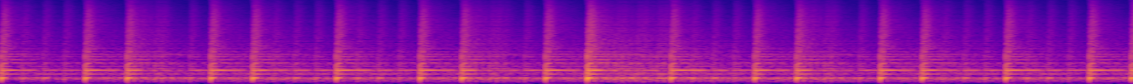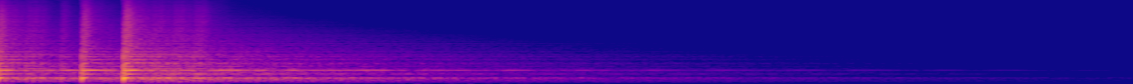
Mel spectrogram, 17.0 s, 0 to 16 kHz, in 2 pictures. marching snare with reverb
0.0s 11.9s

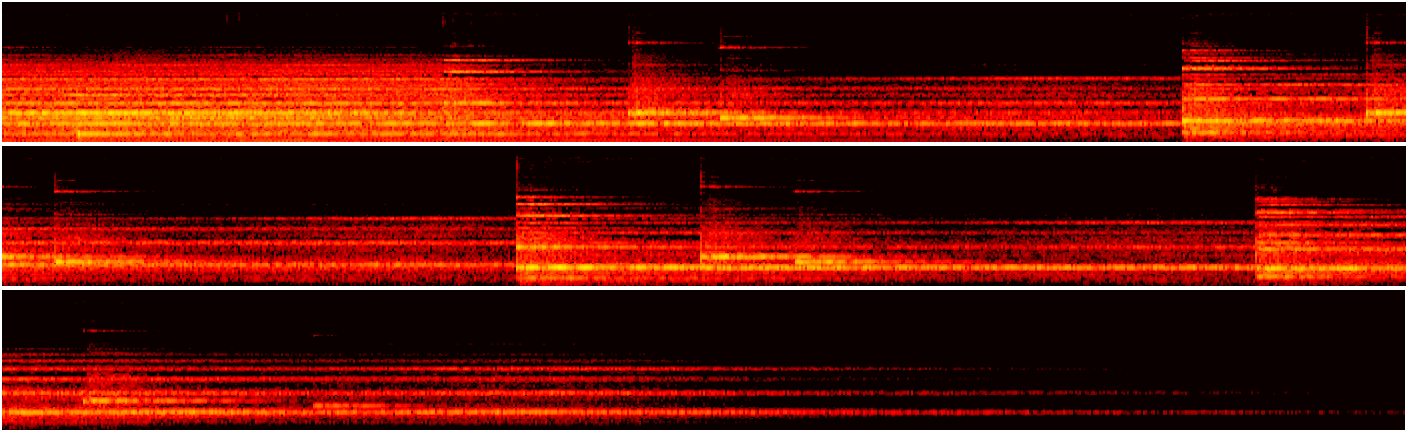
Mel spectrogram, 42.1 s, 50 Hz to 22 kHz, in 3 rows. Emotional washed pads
0.0s 8.3s

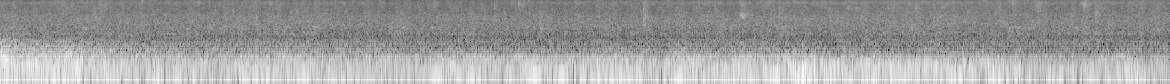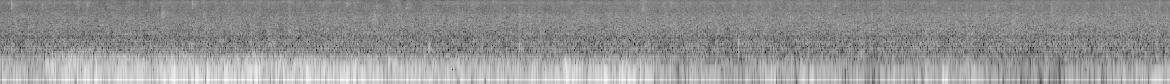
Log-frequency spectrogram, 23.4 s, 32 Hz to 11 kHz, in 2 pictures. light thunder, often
0.0s 18.2s

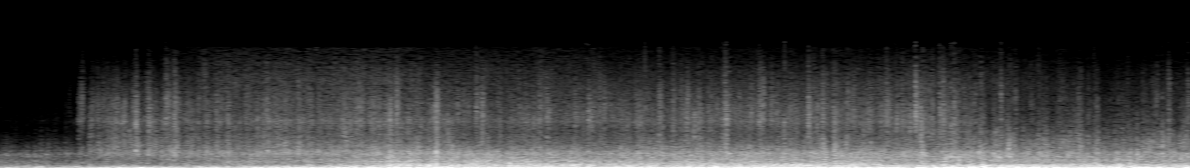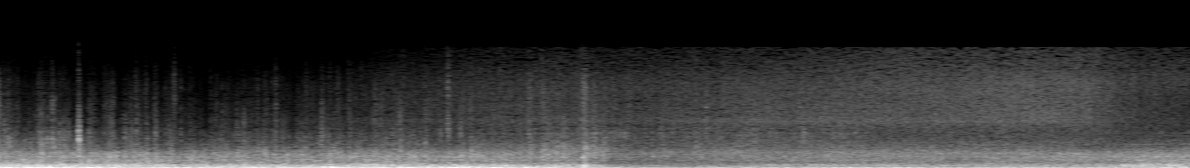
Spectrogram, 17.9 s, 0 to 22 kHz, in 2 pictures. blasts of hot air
11.6s 17.8s

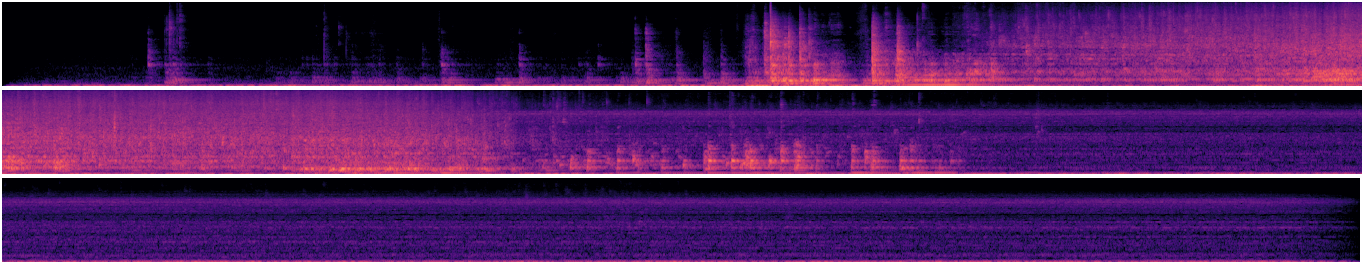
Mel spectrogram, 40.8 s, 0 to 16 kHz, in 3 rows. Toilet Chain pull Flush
7.5s 23.3s

